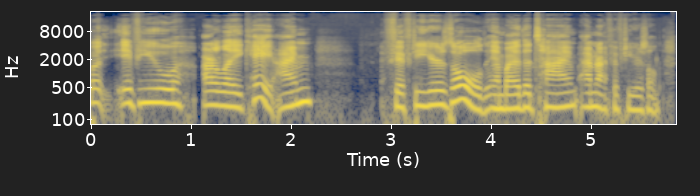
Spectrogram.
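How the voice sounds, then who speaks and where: A woman's voice: medium pitch, fairly even intonation, a little slow, smooth, no room sound. A woman co-hosting a gardening radio show, chatting casually with playful asides. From Wisconsin.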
